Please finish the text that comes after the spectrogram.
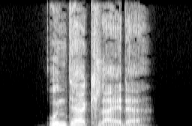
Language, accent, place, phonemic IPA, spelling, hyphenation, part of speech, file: German, Germany, Berlin, /ˈʊntɐˌklaɪ̯də/, Unterkleide, Un‧ter‧klei‧de, noun, De-Unterkleide.ogg
- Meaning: dative singular of Unterkleid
